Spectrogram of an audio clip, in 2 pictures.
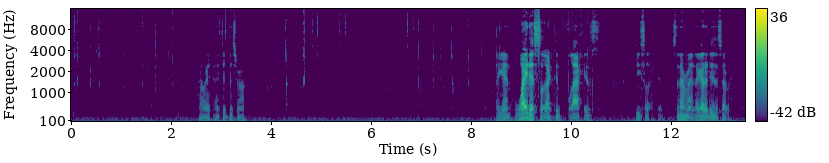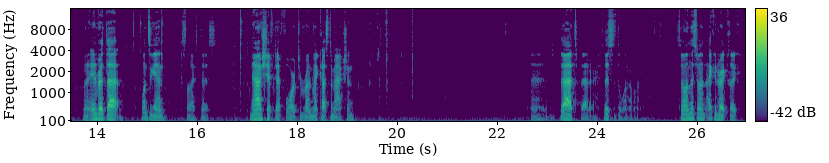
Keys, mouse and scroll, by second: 0.8 Tab, 3.1 click, 3.8 middle click, 3.9 middle click, 4.9 click, 5.5 click, 6.8 ctrl+click, 6.9 ctrl+click, 7.3 middle click, 7.5-8.4 scroll, 8.4 ctrl+d, 10.3 ctrl+i, 11.4-11.8 ctrl+scroll, 12.4-13.8 scroll, 14.9 ctrl+click, 19.2 F4, 22.2 click, 23.1 scroll, 24.2 click, 25.3 click.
